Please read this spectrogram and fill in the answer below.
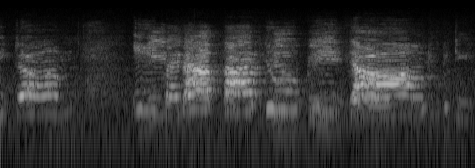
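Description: Clowns' voices in a run of high, sing-song calls with no real words, several voices together; the loudest come about a second and a half in and again near four seconds.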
